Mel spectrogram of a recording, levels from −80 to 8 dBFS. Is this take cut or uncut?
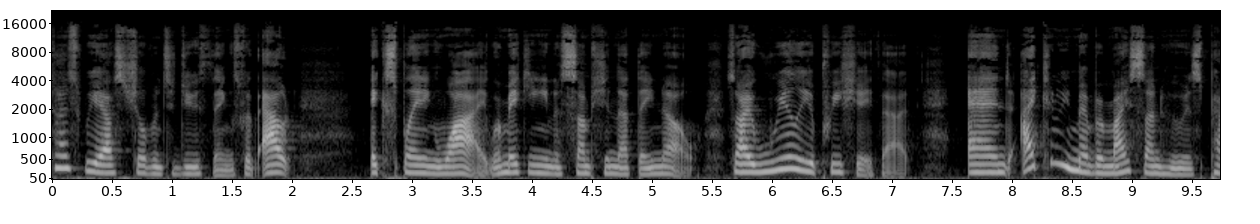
uncut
